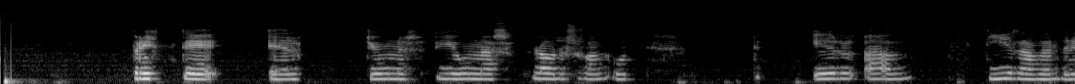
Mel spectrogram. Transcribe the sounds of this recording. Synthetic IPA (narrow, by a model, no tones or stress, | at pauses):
pɾɪn̥t̪ɪ | ɛɾ | t̪jow̪ajoːwnas | laːwɾasɔnɔɣ | ɪɾav | t̪iːɾavɛɾðʏ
